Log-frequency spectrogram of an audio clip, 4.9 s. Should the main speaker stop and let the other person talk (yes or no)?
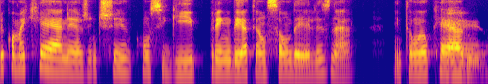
no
